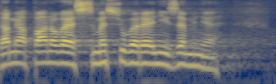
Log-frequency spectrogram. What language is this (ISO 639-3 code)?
ces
